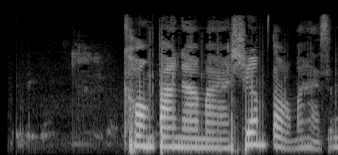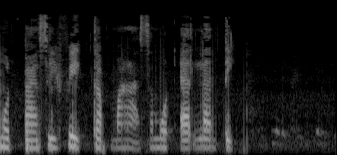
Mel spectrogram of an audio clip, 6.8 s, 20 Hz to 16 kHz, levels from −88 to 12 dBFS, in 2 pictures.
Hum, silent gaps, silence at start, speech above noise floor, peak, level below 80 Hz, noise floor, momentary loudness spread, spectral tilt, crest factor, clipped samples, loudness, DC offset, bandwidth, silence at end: none; none; 0.15 s; 36 dB; 0 dBFS; -62 dBFS; -59 dBFS; 18 LU; -4.5 dB/octave; 24 dB; under 0.1%; -22 LUFS; under 0.1%; 11.5 kHz; 1.05 s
